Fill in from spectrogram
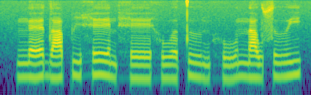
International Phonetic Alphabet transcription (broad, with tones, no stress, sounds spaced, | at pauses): ŋ ɛː˩˧ d a˩˧ p i˧ h eː˥˨ n h eː˩ h u˩ ə̯ t̪ ɯː˧˩ ŋ h uː˩˧ n a˧ w s ɯː˧˥ j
